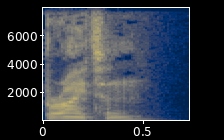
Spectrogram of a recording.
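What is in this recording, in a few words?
"brighten", British English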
